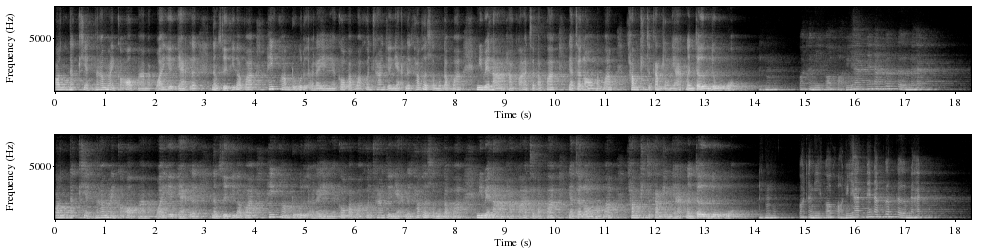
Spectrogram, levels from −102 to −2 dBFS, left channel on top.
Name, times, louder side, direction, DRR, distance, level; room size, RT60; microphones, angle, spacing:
voice 1, 0.0-10.0 10.3-13.6, left 2 dB, 35° left, 4 dB, 0.4 m, -24 dB
voice 2, 14.1-14.4 14.9-17.3, right 2 dB, 55° right, 6 dB, 0.5 m, -30 dB
7.0 x 3.8 x 5.6 m, 2.3 s
head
